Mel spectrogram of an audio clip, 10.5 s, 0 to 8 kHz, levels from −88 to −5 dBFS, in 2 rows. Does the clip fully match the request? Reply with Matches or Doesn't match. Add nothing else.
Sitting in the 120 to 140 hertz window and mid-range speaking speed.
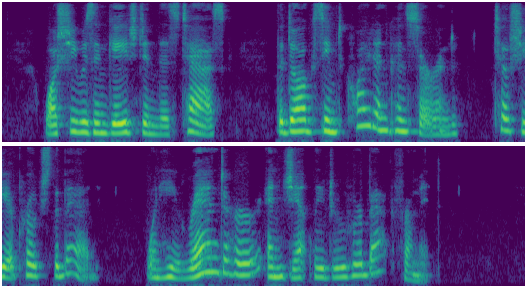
Doesn't match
